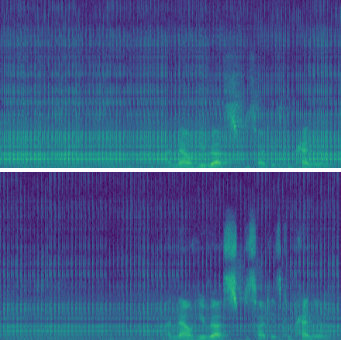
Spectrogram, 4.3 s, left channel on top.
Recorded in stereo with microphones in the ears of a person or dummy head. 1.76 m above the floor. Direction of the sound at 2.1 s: 25° right (ahead or behind).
